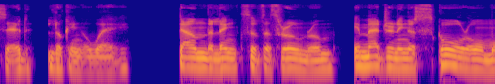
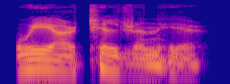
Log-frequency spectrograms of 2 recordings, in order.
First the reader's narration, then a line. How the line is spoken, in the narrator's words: he muttered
